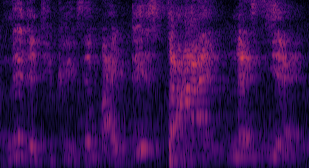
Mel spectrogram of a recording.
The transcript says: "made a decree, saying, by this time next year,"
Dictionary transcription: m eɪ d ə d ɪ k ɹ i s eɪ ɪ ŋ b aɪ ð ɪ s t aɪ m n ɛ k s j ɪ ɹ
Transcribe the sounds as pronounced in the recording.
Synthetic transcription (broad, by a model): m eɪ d ə d ɪ k ɹ i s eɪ b aɪ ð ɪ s t aɪ m l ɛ s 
